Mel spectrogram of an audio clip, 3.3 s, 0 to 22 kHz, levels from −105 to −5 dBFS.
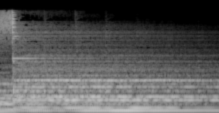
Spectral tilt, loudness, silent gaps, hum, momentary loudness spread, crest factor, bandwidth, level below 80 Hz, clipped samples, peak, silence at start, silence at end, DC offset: -5 dB/octave; -29 LUFS; none; none; 8 LU; 20 dB; 15.5 kHz; -50 dBFS; under 0.1%; -10 dBFS; 0 s; 0 s; under 0.1%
